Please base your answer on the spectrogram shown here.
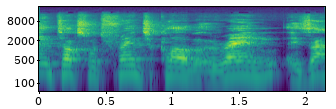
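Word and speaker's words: Rennes: Chelsea I in talks with French club Ren. Is that how you pronounce Ren? What's the correct pronunciation? Ren.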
